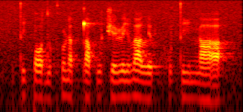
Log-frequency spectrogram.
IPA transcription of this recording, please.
t̪ i k͡p ɔ d ʊ kʷʰ e ɳ a θ ʈ a p u t͡ʃ i ɭ i ð a l ɪ f xʷ ɪ t̪ i ŋ a

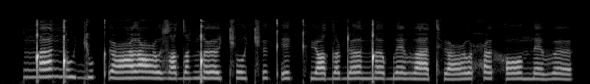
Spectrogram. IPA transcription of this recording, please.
ŋ͡ǃ a ŋ͡ǃ u ɟ u kʼ ʏ ʕ ɐ ʕ o z ʏ dˤ ʏ ŋ͡ǃ œ cʰ o cʰ ʏ kʼ e kʰ y dˤ ʏ ɖ ɐ ŋ͡ǃ ɐ b ɛ v a tʰ ʏ ʕ u ħ œ h ɔ n̪ ɛ v œ

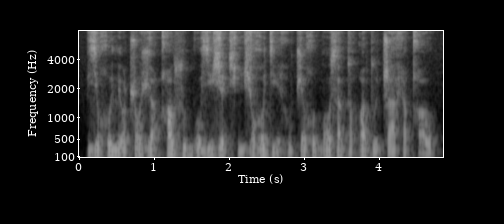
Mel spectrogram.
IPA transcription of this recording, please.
zʲ ɘ χʷ ɨ lʲ ɔ ʈ͡ʂ ɔ ʒ ɘ qʰ o sʷ ɨ b o zʲ e ʑ ɛ t͡ɕʰ i ʑ ɔ ʁʷ i tʲ e h u t͡ʃ ɛ χʷ ɨ b ɔ s a tʷ ɐ qʷ ɘ tʷ i ʈ͡ʂ a h e qʰ o

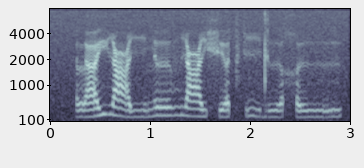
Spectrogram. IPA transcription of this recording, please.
l a j i ʕ iː n ɘː v i ʕ i xʲ ɐ t͡sʼ iː d ɨː χ ɨː

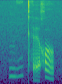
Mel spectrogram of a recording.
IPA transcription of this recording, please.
ŋ i̤ kʰ ɛ̰ χ ʊ

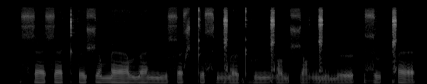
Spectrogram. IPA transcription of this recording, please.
ɬ æ ɬ æ kʰ ə ʃ ʌ m æ lˠ ɳ æ ŋ ɪ ɬ ʌ s ʈ ə s ŋ͡ǁ ʌ ɖʱ ʊ ŋ͡ǁ ɑ ɳ ʃ ɑ ŋ͡ǁ ɪ m ə˞ | z ʊ ǁ æ

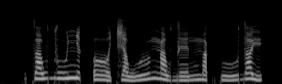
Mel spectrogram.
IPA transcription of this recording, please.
t̪ a˧˥ w d uː˧˥ ɲ a˥˨ k̚ ʔ ɤː˧˩ t͡ɕ a˧˩ w ʋ ɯː˧˥ ŋ a˧˩ w d eː˩˧ n m a˧˩ k̚ p uː˩˧ d a˥˨ j

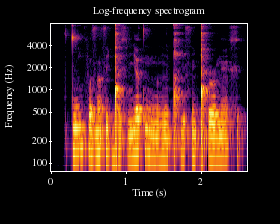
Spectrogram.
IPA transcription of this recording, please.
t u ʎ f ə z ə̃ s i ɡ͡ǃ e x ɲ ɛ t ŋ ʊ ŋ ə ŋ ũ ǃʰ i s ĩ ǃʰ ə˞ ŋ ẽ x

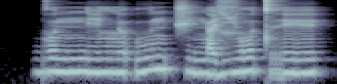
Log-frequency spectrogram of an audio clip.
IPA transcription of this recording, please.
ɡ o nː i lː ʊ ʔ u n t͡ʃ i ŋ a ʑ o t r ɪ

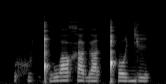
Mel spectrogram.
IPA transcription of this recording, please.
x ṳ ǃʼ ṳ w ɒ x a ɡ a ǃʰ o ɟ i

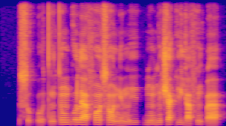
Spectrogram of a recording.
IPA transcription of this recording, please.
s o˨ k͡p o˨ t ĩ˨˦ t ũ˦ b o˦ l a˧ f ɔ̃˦ s ɔ̃˦˨ n e˨˦ m i˦ | b ũ˧ b ĩ˦ ʃ a˦ k i˦˨ j a˨˦ f ĩ˦˨ k͡p a˧

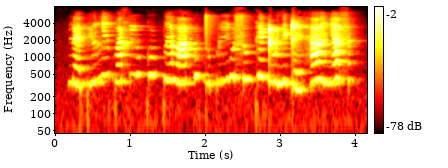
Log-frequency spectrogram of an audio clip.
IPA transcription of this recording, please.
ɳ ɛ˧˩˧ bʲ u˨˦ ʎ i˥ b a˨˦ x n̪ u˥ k u˥ p i˨˦ lˠ a˨˦ h u˥ d̪ u˨˦ b ɪ˧˥˧ ŋ u˥ s u˧˥˧ k e˥ ɖ u˧˥˧ lʲ e˥ ɖ e˧˩˧ h a˧˥˧ ɐ̯ ʎ a˧˥˧ s

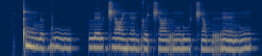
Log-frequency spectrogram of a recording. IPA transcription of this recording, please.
ǃ ũ l ə ɡ u | l ɛ l d͡ʒ ɑ̃ j ɛ̃ ɡ ə t͡ʃ ɑ̃ r ũ ɾ u t͡ʃ ɑ̃ m r ɛ̃ l ũ

